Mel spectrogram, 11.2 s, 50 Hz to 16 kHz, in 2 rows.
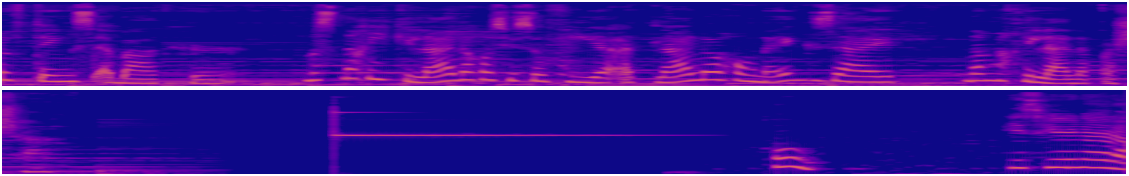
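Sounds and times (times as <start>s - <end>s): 
speech: 0.0s - 6.0s, 10.8s - 11.2s
phone text message notification ding: 7.3s - 9.2s.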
